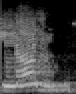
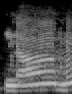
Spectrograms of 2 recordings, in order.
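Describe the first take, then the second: First: नाम as naam, ending on m; correct closed m. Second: नाम drawn out as naaa-ma; wrong added vowel. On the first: Teacher showing the right way because of the halant, closed-m pronunciation. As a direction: stop नाम with closed lips. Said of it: "ये सही है". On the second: Teacher showing the error, added-vowel mispronunciation. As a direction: release the m of नाम into an extra vowel. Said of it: "ये गलत है". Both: Shown as a demonstration.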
